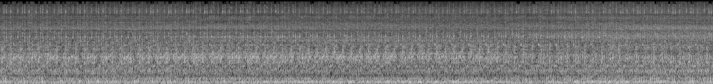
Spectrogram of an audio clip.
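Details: 2008 Ford Powerstroke 6.4L diesel idling with valve cover off, glow plugs disconnected, checking valve train for a tapping knock: fast steady clatter with light tapping over the rumble; little oil reaching rockers at first.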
